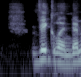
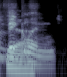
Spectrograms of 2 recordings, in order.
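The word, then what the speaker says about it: Vigeland: So, also, have you seen the clip of Emma Vigiland? Is it Vigiland? Is that how you pronounce it? The Majority Report. Vigand. Emma Vigland from the Majority Report.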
